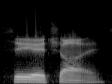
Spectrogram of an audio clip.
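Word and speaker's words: Chiniquy: My father, Charles Cinque, pronounced CHI/NI/QUAY, born in Quebec, had studied in the theological seminary of that city to prepare himself for the priesthood.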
